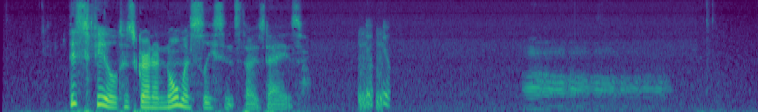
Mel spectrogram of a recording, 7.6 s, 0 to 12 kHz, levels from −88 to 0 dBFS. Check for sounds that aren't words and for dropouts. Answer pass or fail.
fail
